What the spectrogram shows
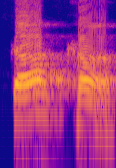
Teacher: तो जिनके उच्चारण में कंठ में कंपन नहीं होता है, ठीक है ना, जिनके उच्चारण में कंठ में कंपन नहीं होता उनको क्या कहा जाता है, अघोष व्यंजन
